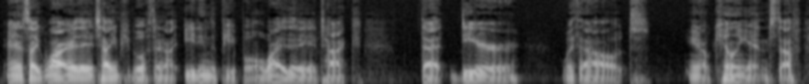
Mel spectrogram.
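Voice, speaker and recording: A man's voice: deep voice, normal speed, darkish tone, no echo, studio quality. A man hosting a podcast in casual, unscripted chat, talking informally in a rambling way and often restarting his own sentences. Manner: rambling, informal, self-interrupting. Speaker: podcast host, writer and producer.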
